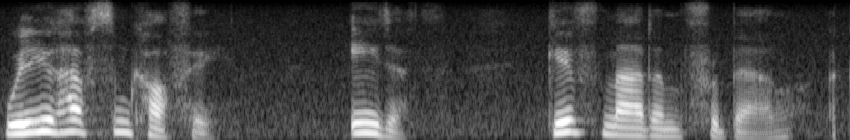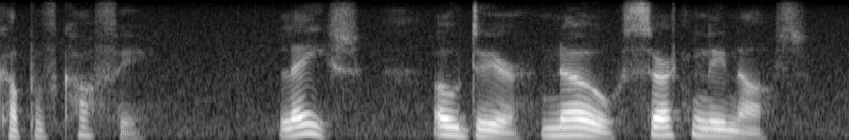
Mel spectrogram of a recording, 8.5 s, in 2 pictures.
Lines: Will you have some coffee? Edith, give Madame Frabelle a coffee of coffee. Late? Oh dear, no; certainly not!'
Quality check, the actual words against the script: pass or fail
fail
